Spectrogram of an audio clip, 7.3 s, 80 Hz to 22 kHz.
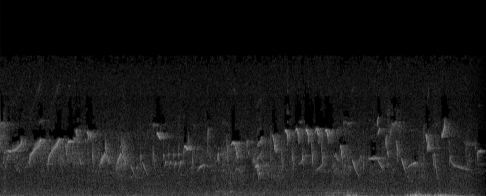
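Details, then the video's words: In Akagera National Park, Rwanda, in March 2013, a yellow-browed citril gives a fast, continuous stream of high, thin twittering notes over low rumbling wind. "Serin à diadème (Crithagra frontalis) Yellow-browed Citril"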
